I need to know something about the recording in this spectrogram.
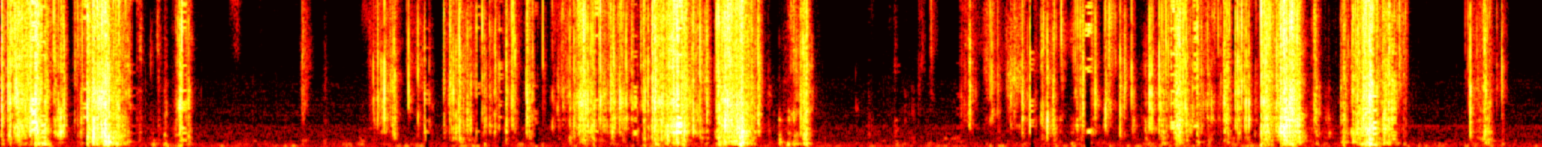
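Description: Foil wrapper of a football trading-card pack being torn open and crinkled, in three spells of crackling with short quiet gaps between.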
